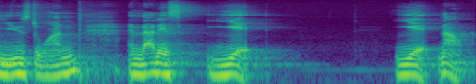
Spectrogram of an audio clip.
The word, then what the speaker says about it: yɛ: one and that is yet yeah now please pay attention to how i pronounce this i say ye not yet okay so the tone is on the lower side yeah yeah not yet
